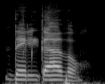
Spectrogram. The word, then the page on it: delgado: Spanish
